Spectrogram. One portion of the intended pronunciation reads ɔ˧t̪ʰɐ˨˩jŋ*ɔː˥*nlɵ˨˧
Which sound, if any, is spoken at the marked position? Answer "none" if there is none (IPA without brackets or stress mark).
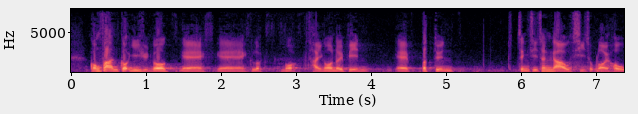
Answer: ɔː˧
